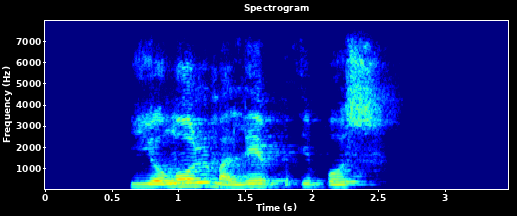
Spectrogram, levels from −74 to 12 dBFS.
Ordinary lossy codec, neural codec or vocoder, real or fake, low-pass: Opus, 32 kbps; none; real; 7.2 kHz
